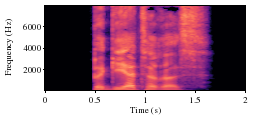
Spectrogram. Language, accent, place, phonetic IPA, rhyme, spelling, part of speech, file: German, Germany, Berlin, [bəˈɡeːɐ̯təʁəs], -eːɐ̯təʁəs, begehrteres, adjective, De-begehrteres.ogg
- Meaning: strong/mixed nominative/accusative neuter singular comparative degree of begehrt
